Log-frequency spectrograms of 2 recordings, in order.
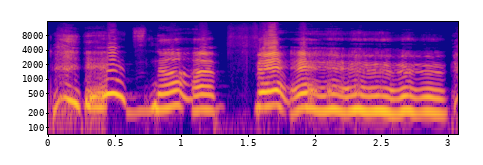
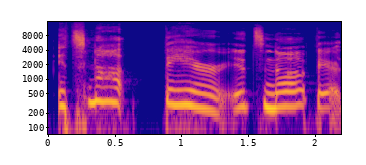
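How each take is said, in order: First: Hugely drawn-out mock wail; hammed-up drooling cry of a six-year-old; imitated crying child. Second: Higher mock whine of a six-year-old; half-hearted try at a child's complaint; imitated child protest. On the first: Shown as a demonstration. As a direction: wail it very slowly like a child mid-tantrum. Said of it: "Let me see if I can do it". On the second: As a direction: pitch it up like a protesting kid. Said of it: "That's not how she sounds".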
